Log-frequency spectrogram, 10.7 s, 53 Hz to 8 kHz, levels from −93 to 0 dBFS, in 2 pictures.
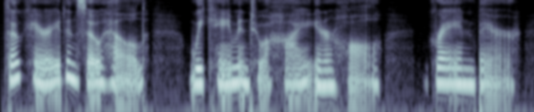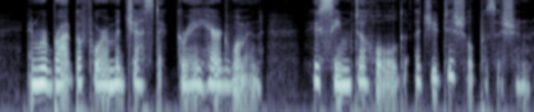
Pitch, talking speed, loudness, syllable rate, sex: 185 Hz, 175 wpm, -22 LUFS, 5.3 syllables/s, female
